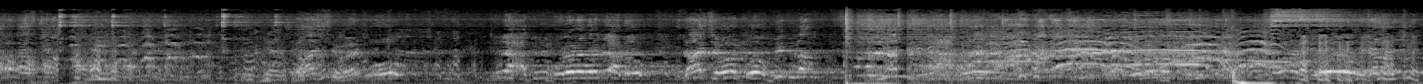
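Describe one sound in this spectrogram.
Another man answers loudly in a theatrical voice.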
